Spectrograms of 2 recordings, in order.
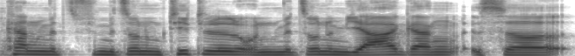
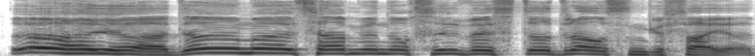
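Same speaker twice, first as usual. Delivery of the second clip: lightly voiced old-timer, louder; boomer voice; 4 semitones higher, 4 dB louder than usual. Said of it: "heute ist die Boomer-Episode".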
